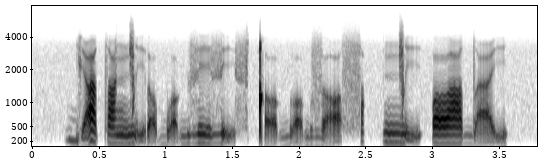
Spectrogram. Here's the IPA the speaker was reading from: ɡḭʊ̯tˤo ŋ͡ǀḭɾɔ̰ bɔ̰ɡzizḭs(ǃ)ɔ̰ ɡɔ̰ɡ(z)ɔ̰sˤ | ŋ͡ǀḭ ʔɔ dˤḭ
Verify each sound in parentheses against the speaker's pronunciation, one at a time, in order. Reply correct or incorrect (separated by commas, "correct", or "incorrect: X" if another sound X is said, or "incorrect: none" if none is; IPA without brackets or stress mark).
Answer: correct, correct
